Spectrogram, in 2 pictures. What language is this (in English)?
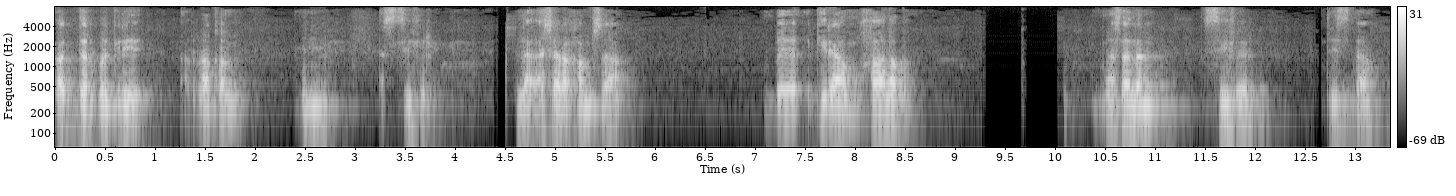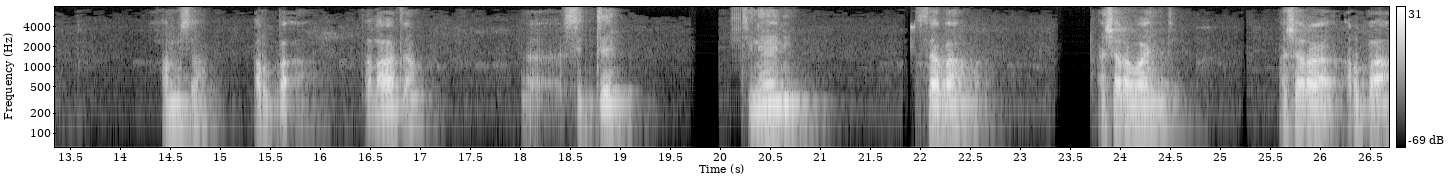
Chadian Arabic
